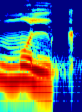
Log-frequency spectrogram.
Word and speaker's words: مُلْك: دیکھیں یہاں پر جو دوسرا ورڈ ہے وہ ساکن ہے، یعنی ملک. ملک وہاں پہ سکون موجود ہے.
